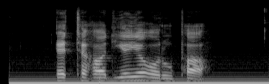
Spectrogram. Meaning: European Union
- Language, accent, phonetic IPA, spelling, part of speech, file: Persian, Iran, [ʔet̪ʰ.t̪ʰe.ɦɒː.d̪i.je.je ʔo.ɹuː.pʰɒː], اتحادیه اروپا, proper noun, Fa-اتحادیه اروپا.ogg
